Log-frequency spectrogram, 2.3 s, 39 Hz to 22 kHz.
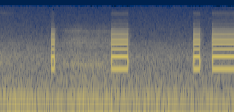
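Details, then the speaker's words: Harbor Freight 9-function metal detector with discrimination set halfway; foil barely picked up, four short clean electronic beeps: normal target tone at mid discrimination. "so it barely picks up the full when it's halfway"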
